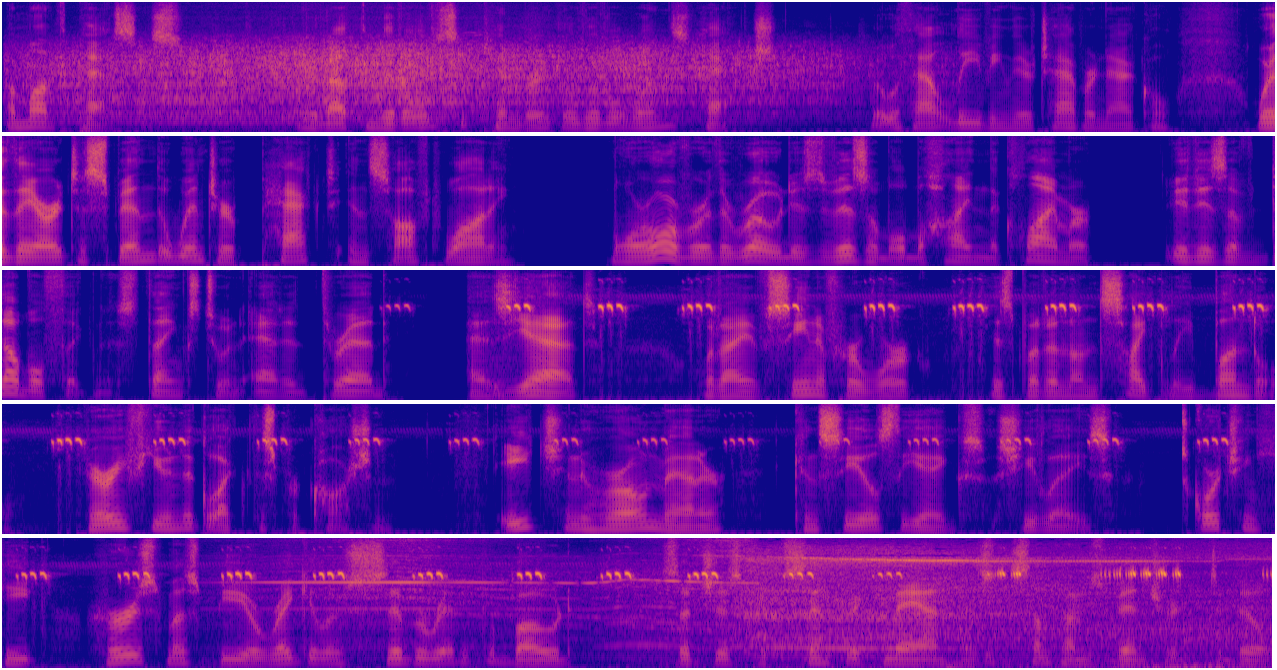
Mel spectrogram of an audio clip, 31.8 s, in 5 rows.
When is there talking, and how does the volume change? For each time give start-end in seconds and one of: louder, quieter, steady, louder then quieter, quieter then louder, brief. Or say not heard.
0.0-31.7 steady.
